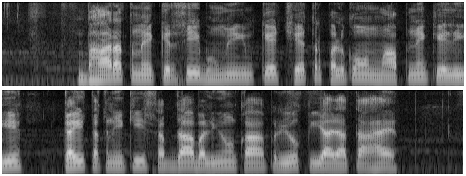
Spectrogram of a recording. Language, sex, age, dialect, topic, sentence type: Hindi, male, 18-24, Awadhi Bundeli, agriculture, statement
